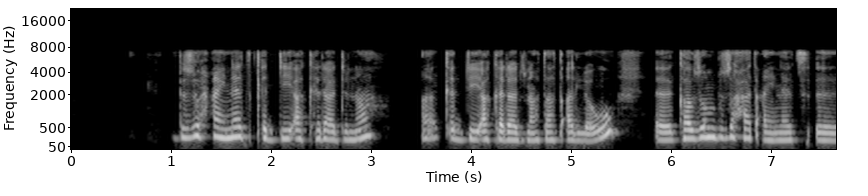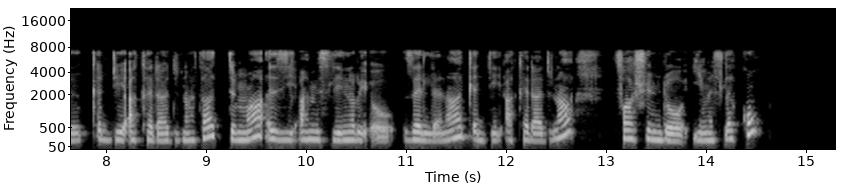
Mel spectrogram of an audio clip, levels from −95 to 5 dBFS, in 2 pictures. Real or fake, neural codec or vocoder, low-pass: real; none; 7.2 kHz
